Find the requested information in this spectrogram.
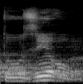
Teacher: غین کو پر پڑھیں گے، غین حروف مستعلیہ میں سے ہے اور غین میں قلقلہ نہ ہونے پائے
